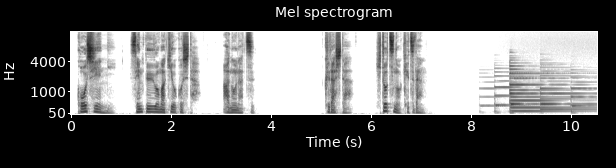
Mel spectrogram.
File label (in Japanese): スポーツドキュメント（ささやき声）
